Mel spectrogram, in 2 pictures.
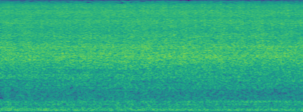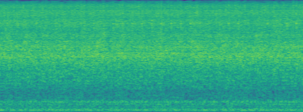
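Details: Dodge Ramcharger idling after replacing pushrods, rockers and rocker shaft (oiled before start): even, steady low rumble with no ticking; the tick is gone, normal idle.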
